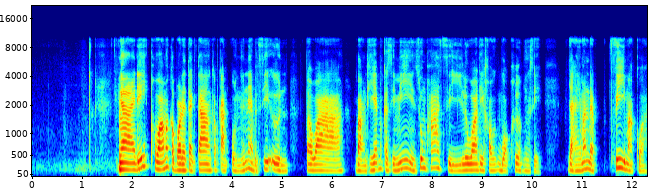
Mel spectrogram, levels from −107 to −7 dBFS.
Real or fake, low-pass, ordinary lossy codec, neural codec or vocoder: real; 9.9 kHz; Opus, 32 kbps; none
